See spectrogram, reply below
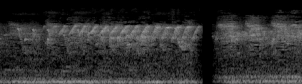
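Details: Canary singing a rapid, high, rolling trill of repeated short notes with a brief downward slur, cut by a short silence before the trill resumes, over low background noise.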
